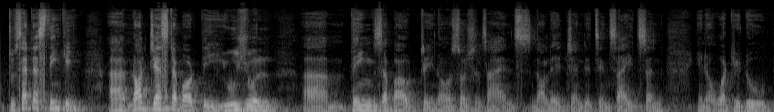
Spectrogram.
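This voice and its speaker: A man from India, with Tamil as his first language, introduces a guest lecturer at a university event. He speaks in halting sentences, filling the pauses with ums. A faint hum of room ambience sits behind him. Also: medium pitch, darkish tone. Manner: hesitant, full of ums and restarts. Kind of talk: formal speech with many fillers.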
